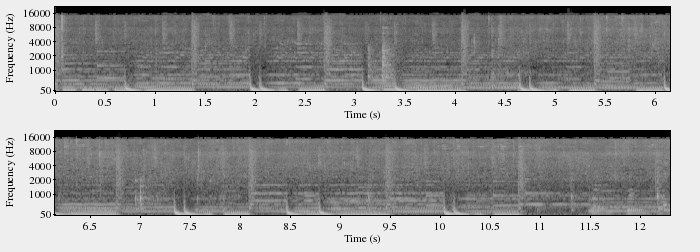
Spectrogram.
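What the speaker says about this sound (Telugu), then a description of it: "కొద్దిగా ఫ్రై అయిన తర్వాత మనం మెంతికూర వేసుకుందామండి" Potatoes fry with turmeric in a pan for a fenugreek-leaf and potato curry, giving a steady loud sizzle broken by repeated clinks and scrapes from stirring, with no talking.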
